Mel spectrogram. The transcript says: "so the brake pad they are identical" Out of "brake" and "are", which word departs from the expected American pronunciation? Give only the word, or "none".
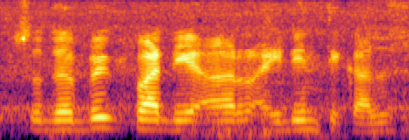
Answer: brake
